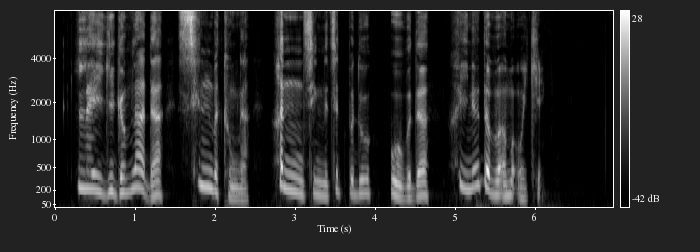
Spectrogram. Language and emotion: Manipuri, disgusted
